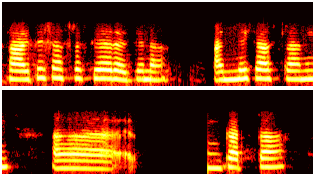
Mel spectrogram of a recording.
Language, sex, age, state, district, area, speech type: Sanskrit, female, 18-30, Kerala, Thrissur, urban, conversation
